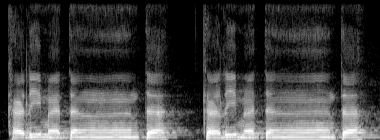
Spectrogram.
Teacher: Tanwin bertemu dengan ta dibaca samar, ditahan 2 harokat disertai dengan gunnah. Hukum bacaan ini disebut sebagai ikhfa hakiki.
